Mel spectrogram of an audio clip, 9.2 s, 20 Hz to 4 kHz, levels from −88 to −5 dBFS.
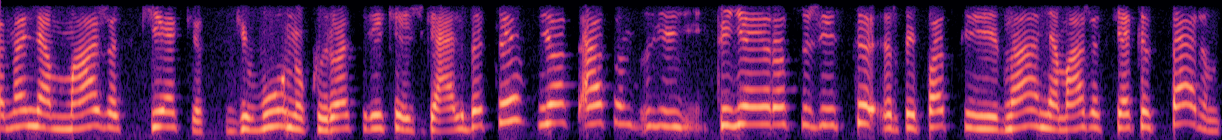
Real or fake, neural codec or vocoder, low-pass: real; none; 3.6 kHz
